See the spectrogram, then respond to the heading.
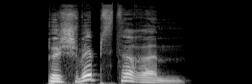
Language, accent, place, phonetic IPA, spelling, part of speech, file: German, Germany, Berlin, [bəˈʃvɪpstəʁəm], beschwipsterem, adjective, De-beschwipsterem.ogg
- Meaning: strong dative masculine/neuter singular comparative degree of beschwipst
